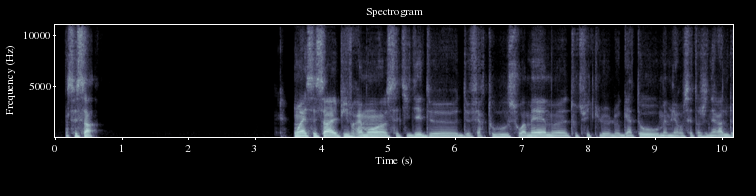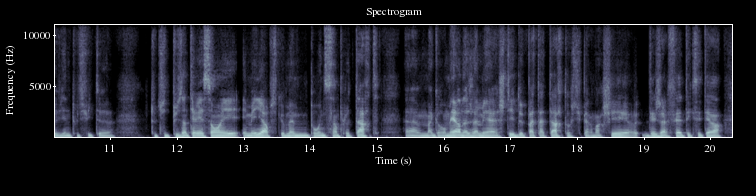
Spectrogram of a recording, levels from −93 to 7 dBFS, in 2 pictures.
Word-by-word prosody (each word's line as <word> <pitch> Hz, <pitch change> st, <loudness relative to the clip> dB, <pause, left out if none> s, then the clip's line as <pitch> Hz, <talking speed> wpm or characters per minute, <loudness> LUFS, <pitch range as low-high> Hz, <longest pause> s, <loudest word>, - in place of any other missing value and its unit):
C'est -, -, -1 dB
ça. -, -, +3 dB, 2.9 s
Ouais, 145 Hz, +3 st, +7 dB
c'est 125 Hz, -, 0 dB
ça, 140 Hz, +6 st, +7 dB
et -, -, +4 dB
puis 105 Hz, +2 st, 0 dB
vraiment, 110 Hz, +4 st, +4 dB
heu, -, -, +2 dB
cette 95 Hz, -1 st, -7 dB
idée 105 Hz, +5 st, +1 dB
de 95 Hz, -4 st, -2 dB
de 85 Hz, +2 st, -5 dB
faire 90 Hz, +1 st, -8 dB
tout 105 Hz, 0 st, -4 dB
soi-même, 110 Hz, +4 st, +2 dB
heu, 90 Hz, -3 st, -2 dB
tout 95 Hz, -, -13 dB
de 90 Hz, -, -11 dB
suite, 105 Hz, -2 st, -10 dB
le 90 Hz, -3 st, -4 dB
le 85 Hz, +1 st, -5 dB
gâteau 100 Hz, +5 st, -1 dB
ou 95 Hz, -, -2 dB
même 90 Hz, -1 st, -1 dB
les 90 Hz, -, -2 dB
recettes 85 Hz, +2 st, -7 dB
en -, -, -4 dB
général 90 Hz, +2 st, -2 dB
deviennent 90 Hz, -1 st, -3 dB
tout -, -, -11 dB
de -, -, -10 dB
suite, 95 Hz, -1 st, -9 dB
heu, 90 Hz, -1 st, -6 dB, 0.6 s
tout -, -, -9 dB
de 95 Hz, -, -10 dB
suite 95 Hz, +1 st, -6 dB
plus 105 Hz, -1 st, -2 dB
intéressants 100 Hz, +3 st, +2 dB
et 95 Hz, -4 st, +2 dB
et 100 Hz, -, -4 dB
meilleures. 110 Hz, +5 st, +4 dB
Puisque 100 Hz, -, -9 dB
même 95 Hz, 0 st, +1 dB
pour 95 Hz, +1 st, -2 dB
une 95 Hz, -, +1 dB
simple 95 Hz, 0 st, -4 dB
tarte, 130 Hz, +6 st, 0 dB, 0.4 s
heu, 85 Hz, -3 st, -3 dB
ma 85 Hz, +1 st, -2 dB
grand-mère 95 Hz, +5 st, +3 dB
n'a 95 Hz, -2 st, +1 dB
jamais 95 Hz, +2 st, +1 dB
acheté 95 Hz, +3 st, -1 dB
de 100 Hz, 0 st, 0 dB
pâte 95 Hz, +1 st, -3 dB
à 90 Hz, -, -1 dB
tarte 110 Hz, +5 st, -1 dB
au 95 Hz, -, -4 dB
supermarché, 105 Hz, +7 st, -2 dB
heu, 115 Hz, -, -7 dB
déjà 115 Hz, -4 st, 0 dB
faite 115 Hz, +3 st, -1 dB
et 110 Hz, -, -2 dB
cetera. 110 Hz, 0 st, -1 dB
95 Hz, 190 wpm, -23 LUFS, 90-110 Hz, 2.9 s, Ouais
